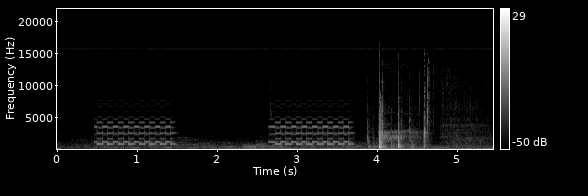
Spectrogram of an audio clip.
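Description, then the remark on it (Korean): An internal extension phone on an office desk in a personnel management department rings in two electronic trilling bursts, each about a second long with a pause between, followed by the clatter of the handset being picked up. “서류를 한참 검토하고 있는데 내선 전화가 울린다.”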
